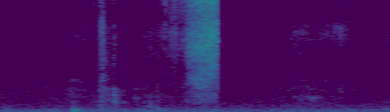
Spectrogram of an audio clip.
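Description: A book page rustles as it is turned.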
